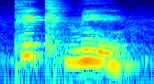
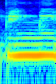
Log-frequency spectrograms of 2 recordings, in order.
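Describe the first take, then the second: First: The k sound is kept before me. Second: The k sound becomes an ng sound. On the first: The speaker calls it right. "pick me, rather than ping me" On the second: The speaker calls it wrong. "sounds a little more like ping me"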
